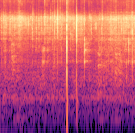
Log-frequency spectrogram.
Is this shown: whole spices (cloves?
yes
